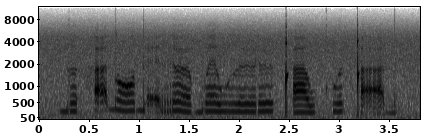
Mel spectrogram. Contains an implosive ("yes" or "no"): no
